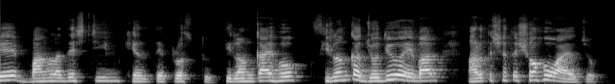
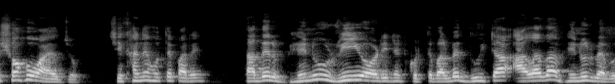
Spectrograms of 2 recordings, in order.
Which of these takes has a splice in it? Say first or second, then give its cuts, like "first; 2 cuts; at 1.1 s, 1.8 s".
second; 1 cut; at 2.4 s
